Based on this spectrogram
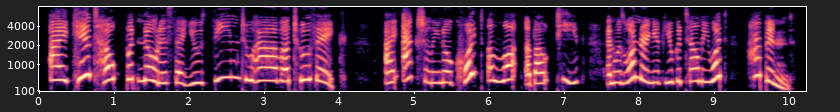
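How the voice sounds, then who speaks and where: A female-sounding voice in a put-on character voice speaks at an extremely high pitch and moderate pace. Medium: audio drama. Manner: polite, enthusiastic.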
